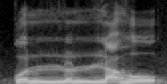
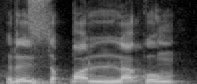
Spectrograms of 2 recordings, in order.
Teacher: ادغام بلا غنہ میں ناک میں آواز لے جائے بغیر پڑھیں۔ کل لہ، اس میں ادغام بلا غنہ ہو رہا ہے کیونکہ تنوین کے بعد ادغام بلا غنہ میں سے لام ہے، ادغام بلا غنہ میں سے لام ہے، اس لیے ادغام بلا غنہ ہوگا۔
